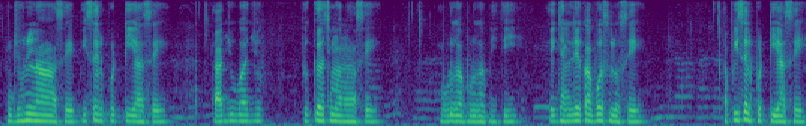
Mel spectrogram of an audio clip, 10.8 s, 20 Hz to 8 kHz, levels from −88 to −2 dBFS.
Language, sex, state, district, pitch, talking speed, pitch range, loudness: Halbi, male, Chhattisgarh, Bastar, 145 Hz, 125 wpm, 135-155 Hz, -28 LUFS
